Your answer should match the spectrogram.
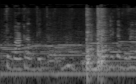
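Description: Stainless steel pot lid lifted off an aluminium kadai. It clanks against the metal twice in quick succession just past halfway.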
